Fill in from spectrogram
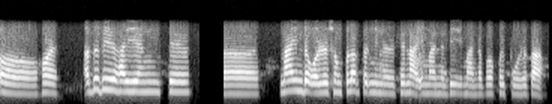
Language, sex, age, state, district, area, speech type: Manipuri, female, 30-45, Manipur, Chandel, rural, conversation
